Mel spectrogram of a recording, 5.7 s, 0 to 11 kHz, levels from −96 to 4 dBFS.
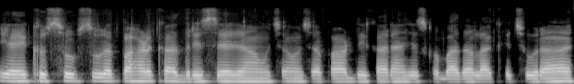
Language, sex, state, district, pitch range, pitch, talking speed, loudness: Hindi, male, Bihar, Gopalganj, 120-130 Hz, 125 Hz, 200 wpm, -21 LUFS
